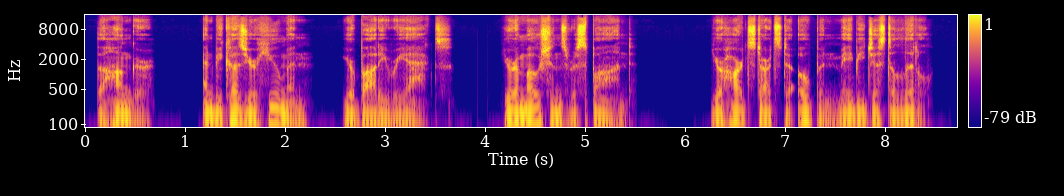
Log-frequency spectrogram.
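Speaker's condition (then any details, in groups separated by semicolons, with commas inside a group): No condition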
